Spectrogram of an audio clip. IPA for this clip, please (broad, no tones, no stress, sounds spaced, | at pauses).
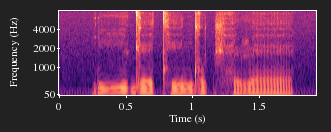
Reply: ɾ iː ɖ ɛː tʰ e n d ɔː t͡ʃ h æ ɭ æː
